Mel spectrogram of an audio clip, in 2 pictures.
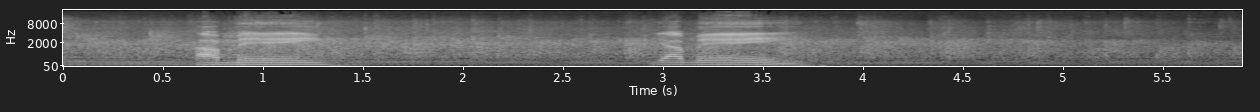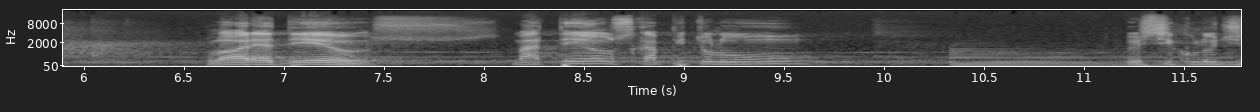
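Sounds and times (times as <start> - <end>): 
audience applause: 0.0 - 6.3
speech: 0.7 - 1.4, 3.0 - 3.8, 6.6 - 7.6, 8.2 - 10.5, 11.2 - 11.7.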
